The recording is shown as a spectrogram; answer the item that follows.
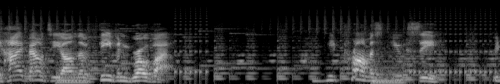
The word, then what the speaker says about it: Grovyle: name of grovel gravel Grovyle that's why it's pronounced Grovyle that's one piece the work of art people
